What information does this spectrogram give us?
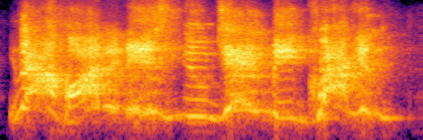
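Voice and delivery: very high, loud, fast squawk; put-on shouting voice. Shown as a demonstration. Creator showing how he has to talk, high shouted voice. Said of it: "I gotta talk like that".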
